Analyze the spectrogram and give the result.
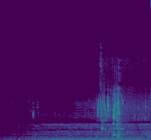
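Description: A quiet gulp and slosh of liquid, someone taking a swig of water, with a brief wet squish near the end and no talking.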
